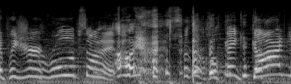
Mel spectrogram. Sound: laughs

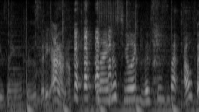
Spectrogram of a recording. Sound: laughs

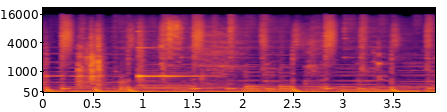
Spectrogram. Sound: bell rings

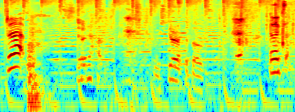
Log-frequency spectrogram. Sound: laughs

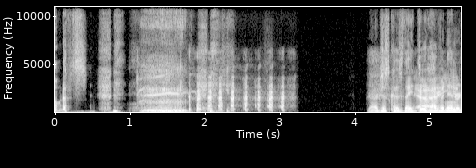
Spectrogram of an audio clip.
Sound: laughter

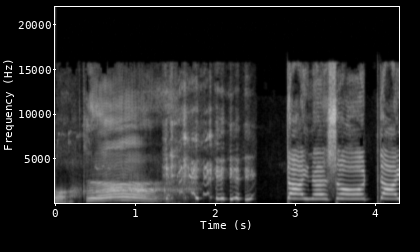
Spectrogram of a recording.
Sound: giggles

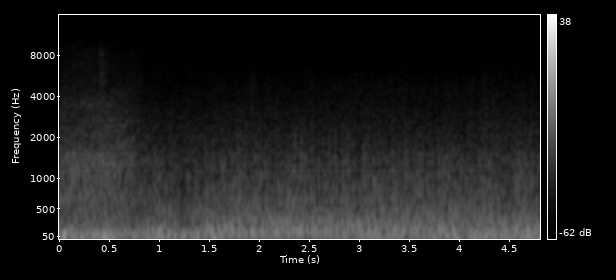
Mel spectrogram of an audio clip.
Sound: wind gushing

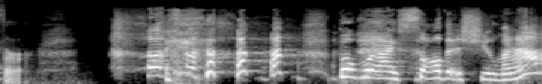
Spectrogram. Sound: laughing

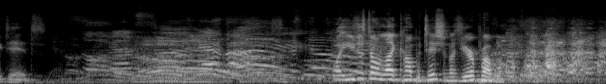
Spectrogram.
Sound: groans

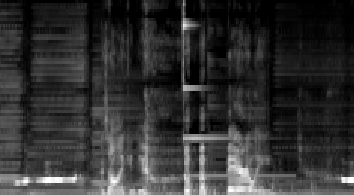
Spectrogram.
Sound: whistles; bell chimes; Margaret whistles

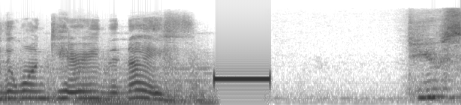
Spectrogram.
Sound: beep

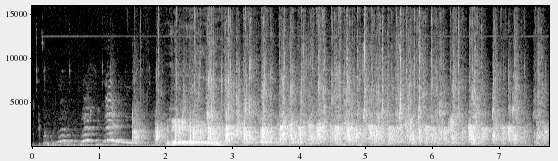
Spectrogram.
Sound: cheers, applause

